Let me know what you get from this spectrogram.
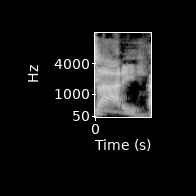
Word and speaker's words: Asadi: Asadi.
